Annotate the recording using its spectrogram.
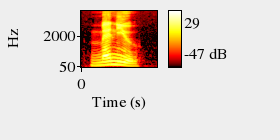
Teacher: these are fused vowel sounds. Two sounds come together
